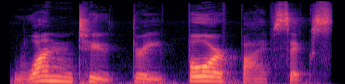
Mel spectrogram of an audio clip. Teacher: More stress on the first of each group of three. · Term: dactylic hexameter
